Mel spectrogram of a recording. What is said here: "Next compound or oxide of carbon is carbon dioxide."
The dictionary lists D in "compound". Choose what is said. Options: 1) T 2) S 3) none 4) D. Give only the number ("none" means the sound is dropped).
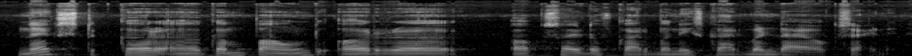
4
